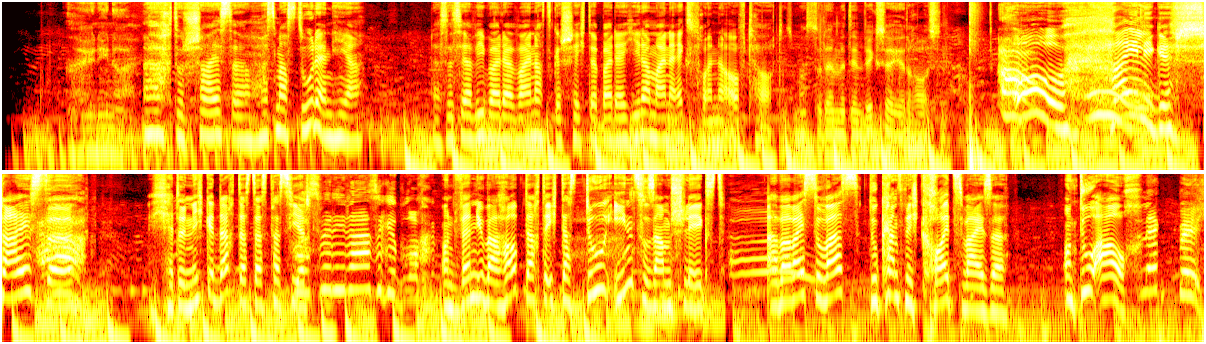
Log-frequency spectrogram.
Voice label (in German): Synchro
